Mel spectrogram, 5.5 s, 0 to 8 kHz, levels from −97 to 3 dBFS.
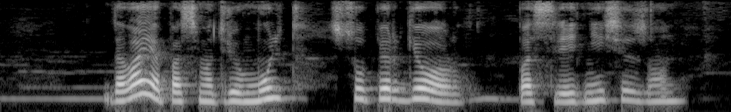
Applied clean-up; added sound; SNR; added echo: none; none; none; none.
